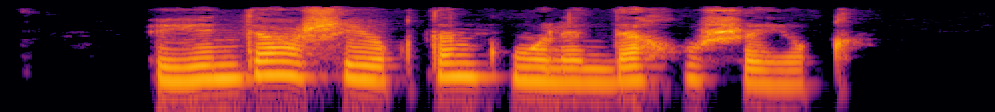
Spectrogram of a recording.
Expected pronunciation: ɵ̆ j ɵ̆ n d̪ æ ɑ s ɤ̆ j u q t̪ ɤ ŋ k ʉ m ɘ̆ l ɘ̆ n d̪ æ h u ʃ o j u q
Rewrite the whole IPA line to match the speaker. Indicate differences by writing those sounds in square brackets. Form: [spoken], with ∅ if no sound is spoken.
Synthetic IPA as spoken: ɵ̆ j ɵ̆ n d̪ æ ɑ [ʃ] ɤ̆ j u q t̪ ɤ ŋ k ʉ [ŋ] ɘ̆ l ɘ̆ n d̪ æ [χ] u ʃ [ɤ] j u q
